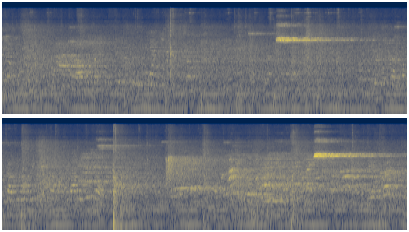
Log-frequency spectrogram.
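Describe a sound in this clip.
Young women call out to each other on the court.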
